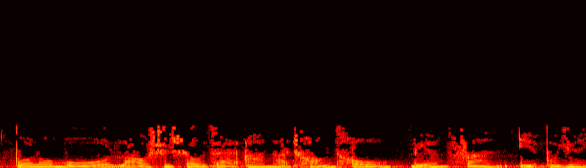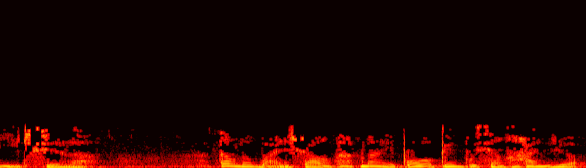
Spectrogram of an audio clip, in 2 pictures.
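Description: A woman narrating a literary novel aloud in a steady, measured storytelling manner. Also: on the low side, slight background noise. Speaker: audiobook narrator. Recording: dull lo-fi recording.

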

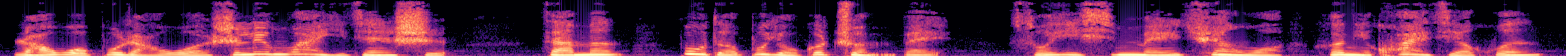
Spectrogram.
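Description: A woman's voice: fairly high pitch, moderate pace, darkish tone, dry recording, muffled recording, lightly acted. A woman reader voicing an apologetic, exasperated young husband who pleads and defends himself, as an audiobook character. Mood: placating.

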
